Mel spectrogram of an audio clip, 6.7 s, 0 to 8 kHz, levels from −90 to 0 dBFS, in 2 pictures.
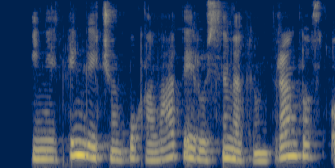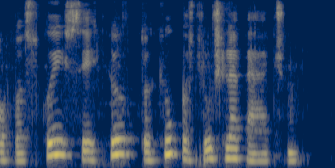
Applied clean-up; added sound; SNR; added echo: neural mask model DeepFilterNet 3.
